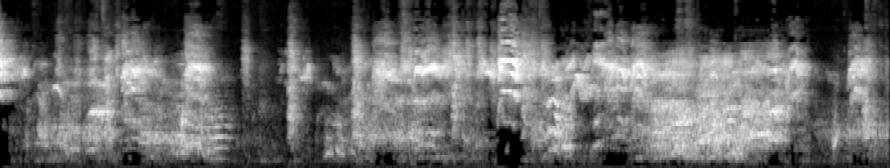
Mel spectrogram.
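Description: Pet bird squawking loudly and almost continuously, in harsh bursts with short pauses, close to the microphone; a person speaks softly to it.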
